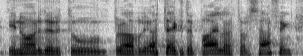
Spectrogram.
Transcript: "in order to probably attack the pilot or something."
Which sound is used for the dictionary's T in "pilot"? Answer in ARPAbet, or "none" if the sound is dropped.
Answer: T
